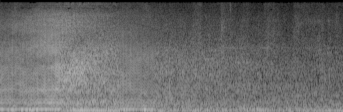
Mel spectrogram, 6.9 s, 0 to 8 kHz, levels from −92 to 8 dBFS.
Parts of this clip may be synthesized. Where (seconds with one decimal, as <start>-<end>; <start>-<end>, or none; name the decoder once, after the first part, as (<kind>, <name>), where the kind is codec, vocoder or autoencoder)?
0.0-1.2 (vocoder, Vocos); 2.4-3.1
